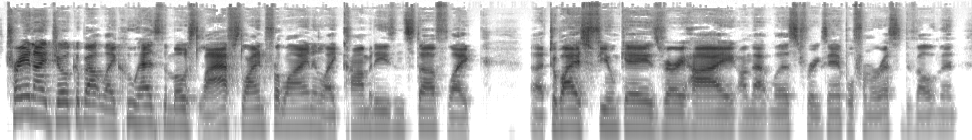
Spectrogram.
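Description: A man co-hosting a casual podcast chat about a play, talking in lively bursts and reading verse aloud with loud drama. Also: medium pitch, normal speed. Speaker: podcast co-host.

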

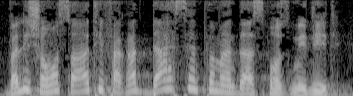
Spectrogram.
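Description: Young boy in a storybook, indignant and curious, questioning, raised pitch, as a male narrator puts him on. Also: very animated. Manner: pointed, questioning. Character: nine-year-old boy, indignant and curious.

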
